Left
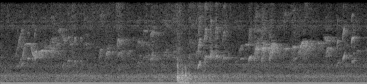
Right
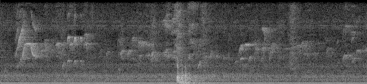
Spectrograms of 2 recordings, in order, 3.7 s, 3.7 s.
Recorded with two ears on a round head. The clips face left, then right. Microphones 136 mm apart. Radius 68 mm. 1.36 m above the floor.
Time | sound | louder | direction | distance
1.8 | knocking | right 4 dB | 30° right (ahead or behind) | 0.6 m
